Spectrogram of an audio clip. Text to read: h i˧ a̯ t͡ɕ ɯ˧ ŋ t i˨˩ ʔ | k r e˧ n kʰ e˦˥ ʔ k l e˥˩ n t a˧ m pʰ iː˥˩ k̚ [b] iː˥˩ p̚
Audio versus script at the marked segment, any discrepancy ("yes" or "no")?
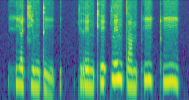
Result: yes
